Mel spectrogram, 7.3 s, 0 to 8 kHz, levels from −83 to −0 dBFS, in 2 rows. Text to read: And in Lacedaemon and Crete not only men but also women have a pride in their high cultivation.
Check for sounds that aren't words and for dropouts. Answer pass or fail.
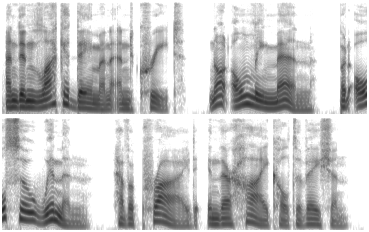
pass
